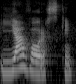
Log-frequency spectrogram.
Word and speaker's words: Jaworski: Esse J se lê como se fosse um I, ok? É Jaworski. Depois, Adamczyk.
